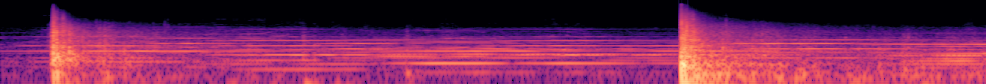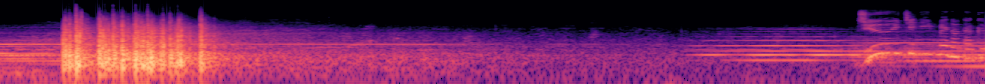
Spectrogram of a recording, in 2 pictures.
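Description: Fireworks at the Motegi autumn fireworks festival burst in loud, booming cracks spaced seconds apart, one followed by a crackling cluster, with musical tones sounding faintly between them.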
